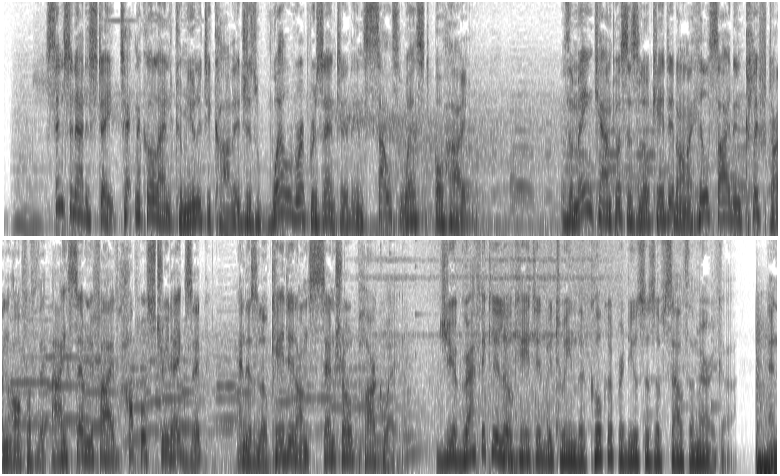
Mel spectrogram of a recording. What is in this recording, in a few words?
Documentaries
